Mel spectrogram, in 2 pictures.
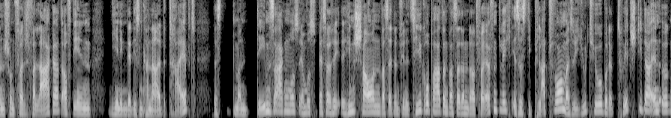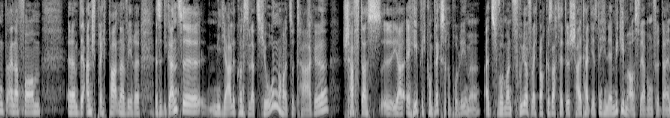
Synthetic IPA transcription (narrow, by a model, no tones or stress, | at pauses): nʃoːnfɛfɛɐla̰ːɡɐta̰ʊfd̥eːn | jeːnɪɡŋ̩deːɐdiːzn̩kʰana̰ːlbətʁ̥a̰ɪpt | d̥as | mand̥eːmza̰ːɡŋ̩mʊsʔeːɐmʊsb̥ɛsɐɦɪnʃaʊənvaseːɐdanfyːɐnət͡siːlɡʁʊpəhatʊntv̥aseːɐdandɔɐtfɛɐʔœfn̩tlɪçtʔɪstɛsd̥iːpʰl̥a̰tfɔɐmʔalzojuːtʰjuːpʔoːdɐtʰw̥ɪt͡ʃd̥iːdaːʔɪnʔɪɐɡŋ̩tʔaɪnɐfɔɐmʔɛːmdeːɐʔanʃpʁ̥ɛçpʰaɐtnɐvɛːʁ̞əʔalzodiːɡant͡səmedjaːləkʰɔnstɛlat͡sjoːnɦɔʏt͡sutʰa̰ːɡə | ʃaft̚d̥asɛ̰ːjaːʔɛ̰ɐɦeːplɪçkʰɔmplɛksəʁəpʁ̥obleːmə̰ʔa̰lsvoːmanfʁ̥yːɐfɪlaɪçtnɔχɡ̥əzaːkthɛtəʃalthaltjɛt͡stnɪçtɪndeːɐmikima̰ʊsv̥ɛɐbʊŋfyːɐda̰ɪn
